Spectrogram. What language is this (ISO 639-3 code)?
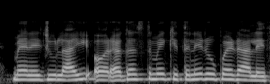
hin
